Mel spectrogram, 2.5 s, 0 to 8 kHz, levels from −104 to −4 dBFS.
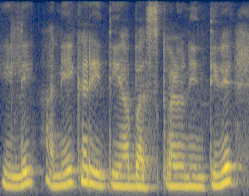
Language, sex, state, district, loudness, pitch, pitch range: Kannada, female, Karnataka, Bidar, -19 LUFS, 170 Hz, 155-205 Hz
